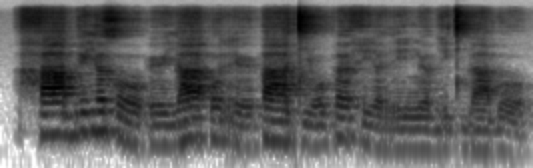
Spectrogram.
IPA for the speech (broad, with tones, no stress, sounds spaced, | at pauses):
h aː˦ b ɪ˦ j ə˦ x oː˨ ʔ ʏː˨ j aː˦ ʔ o˦ r ʏː˨˦ p aː˦ tʲ oː˨˦ p əː˦ h iː˨ ə̯ r iː˨ ŋ ʏ˨ ə̯ b iː˨ tʲ b aː˨ ɓ o˨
